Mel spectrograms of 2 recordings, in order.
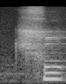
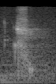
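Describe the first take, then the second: First: The syllable ends with a plain u vowel. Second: The syllable ends with a k sound. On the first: "추 발음도 납니다" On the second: "축 발음도 나고"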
